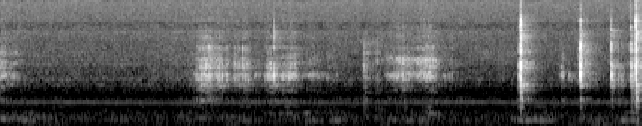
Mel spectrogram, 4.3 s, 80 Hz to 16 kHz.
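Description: Long nails tap and scrape the printed back of a clear plastic packaging box. Soft, bright scratching swells give way to sharp, crisp clicks with almost no ring, seven distinct hits in all, centred around 2 kHz, over a faint steady hum.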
